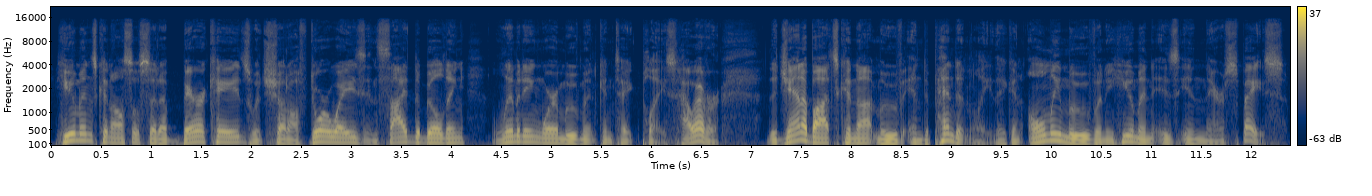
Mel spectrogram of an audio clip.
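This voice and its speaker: Man hosting a podcast, lively intonation. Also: medium pitch, moderate pace, no room sound, studio quality. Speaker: podcast host. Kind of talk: prepared podcast monologue about board games.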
